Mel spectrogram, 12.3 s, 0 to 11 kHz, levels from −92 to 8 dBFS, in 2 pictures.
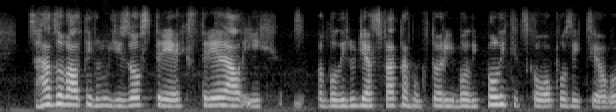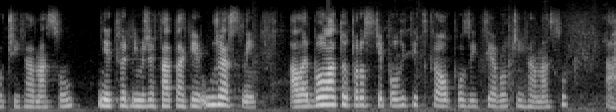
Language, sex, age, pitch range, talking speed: Slovak, female, 40-59, 190-230 Hz, 150 wpm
